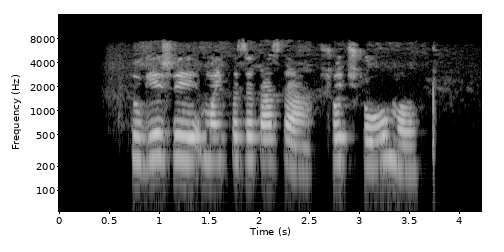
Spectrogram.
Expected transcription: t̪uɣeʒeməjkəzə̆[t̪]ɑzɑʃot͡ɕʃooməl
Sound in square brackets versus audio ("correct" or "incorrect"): correct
